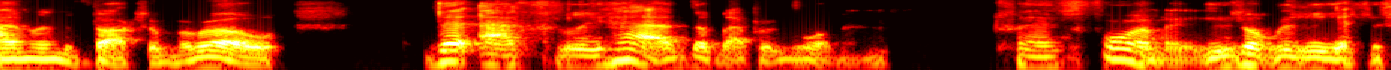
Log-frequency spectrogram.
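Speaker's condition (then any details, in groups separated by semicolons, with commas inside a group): Tongue cancer surgery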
